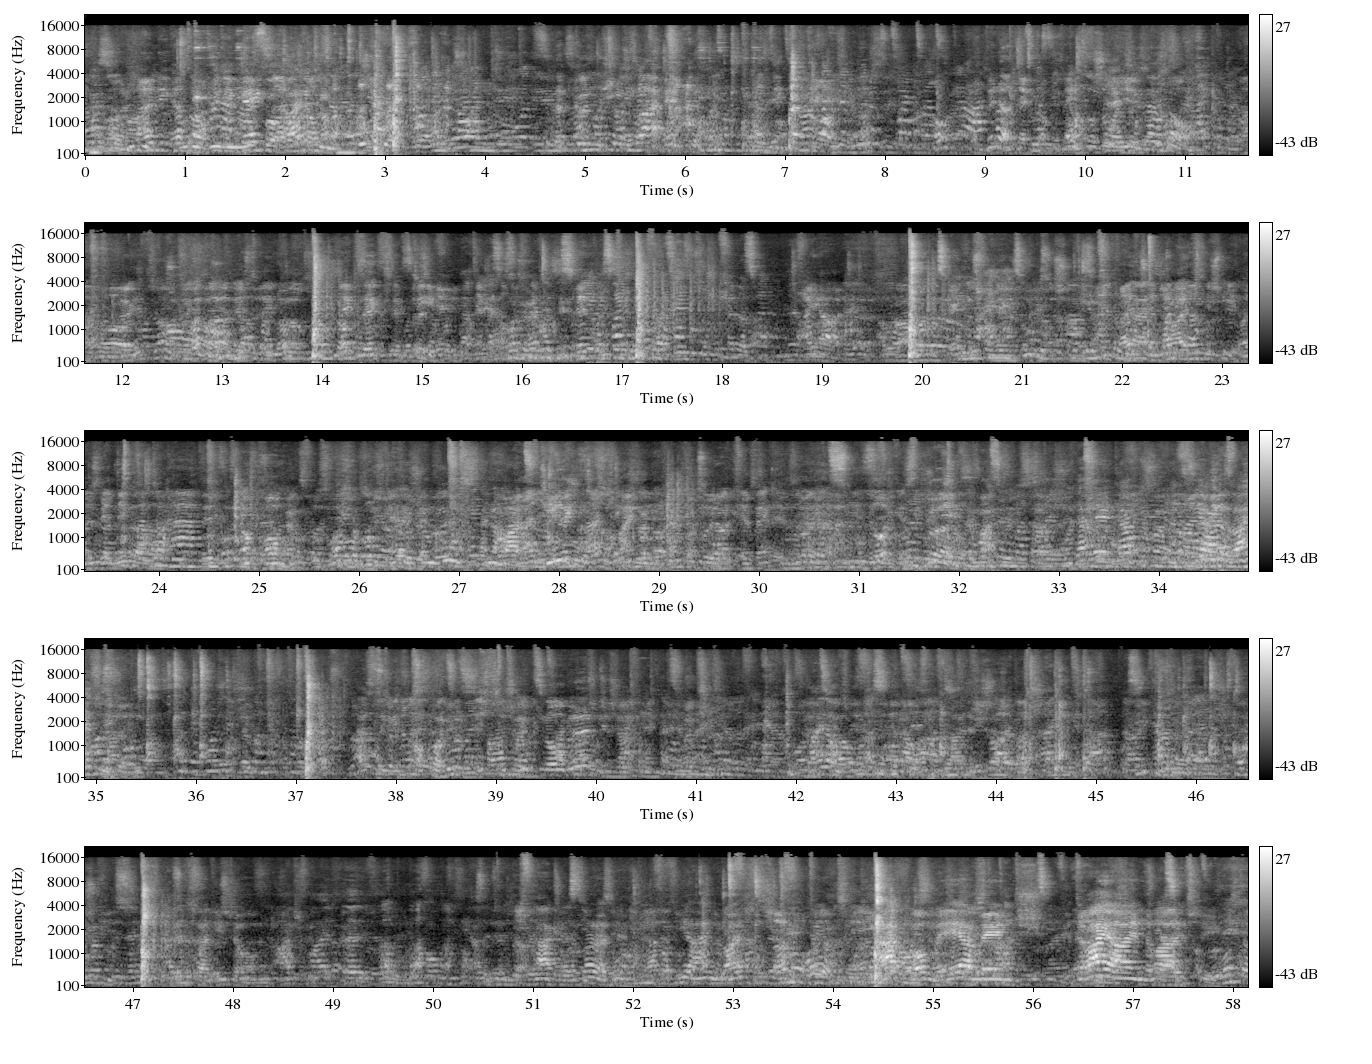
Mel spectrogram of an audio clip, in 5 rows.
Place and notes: Rüttenscheid, Essen, Deutschland - die eule
die eule, klarastr. 68, 45130 essen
